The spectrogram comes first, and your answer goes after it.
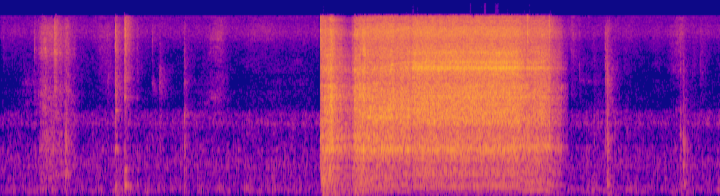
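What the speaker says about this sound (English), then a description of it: "So I'm going to let it defrost, then I will blend it" An electric blender whirs loudly for about three seconds, grinding Scotch bonnet peppers and onion for Nigerian beans, starting abruptly and cutting off cleanly, with quiet kitchen clatter before and after.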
